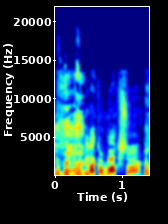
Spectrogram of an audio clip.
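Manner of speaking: chuckling through the compliment, slowed down; laughing. Real, not acted. Host teasing the guest about her jacket, laughing.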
